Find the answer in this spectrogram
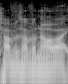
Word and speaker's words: Tavatavanawai: Tavatavanawai, is that how you pronounce it? Yes, that's Tavatavanawai.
